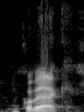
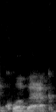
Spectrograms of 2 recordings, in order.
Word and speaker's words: Quebec: But I don't think the Quebecois say Quebec, but I think the English speakers pronounce it Quebec. Gotcha. And we heard it both ways.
